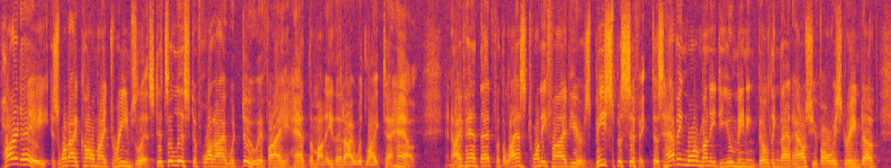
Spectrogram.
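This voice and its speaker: A man's fairly high voice with an American accent, a normal speaking voice, ordinary pitch variation, a moderate pace and hardly any pauses. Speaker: financial seminar speaker. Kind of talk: seminar talk to live audience. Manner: upbeat, persuasive.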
